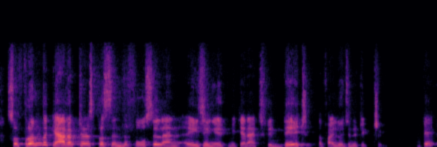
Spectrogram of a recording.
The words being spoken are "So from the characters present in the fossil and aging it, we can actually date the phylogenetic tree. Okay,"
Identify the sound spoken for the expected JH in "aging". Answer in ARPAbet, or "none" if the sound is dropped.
JH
